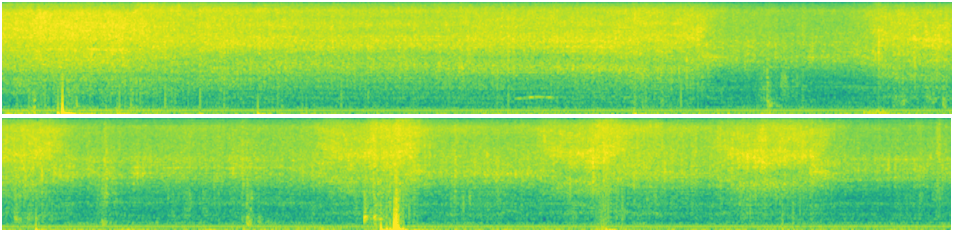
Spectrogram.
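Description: Meat-stuffed pitas frying in a stovetop grill pan. A steady sizzle for the first ten seconds, then the sizzle swells and fades in waves as they are turned with metal tongs. There are two sharp clacks, about a second in and near twenty seconds.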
